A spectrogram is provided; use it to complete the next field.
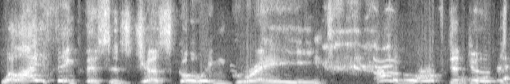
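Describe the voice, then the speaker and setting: Putting on a squeaky character voice, a man speaks very slowly at an extremely high pitch. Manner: friendly, enthusiastic.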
